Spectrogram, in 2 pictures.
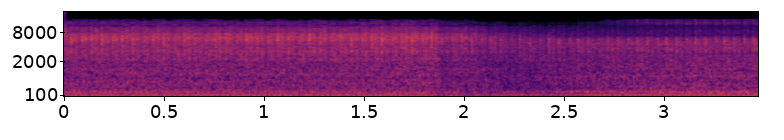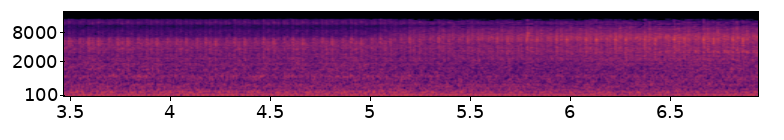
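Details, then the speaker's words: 1989 Toyota FJ62 six-cylinder, 291k miles, parked ten years, after rescue and valve rework: steady, even, smooth idle with soft quick patter, no knocks or misses; running sewing-machine smooth. "got it pretty sewing machine like i'm happy with that"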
